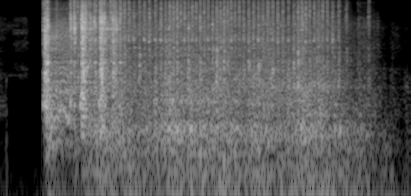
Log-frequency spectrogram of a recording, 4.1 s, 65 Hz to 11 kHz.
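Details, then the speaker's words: 1978 International Scout II with Nissan SD33 diesel, sat over 20 years, fuel system just bled of air; starter cranks with ragged firing bursts that never catch, very sensitive to glow plug heating. "look at that it did something all right let me give us some more glow plugs obviously this thing is very sensitive to glow plugs"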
